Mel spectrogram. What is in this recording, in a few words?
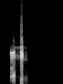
Police Tac, p25; Raleigh; Southeast District Tac 1; wake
